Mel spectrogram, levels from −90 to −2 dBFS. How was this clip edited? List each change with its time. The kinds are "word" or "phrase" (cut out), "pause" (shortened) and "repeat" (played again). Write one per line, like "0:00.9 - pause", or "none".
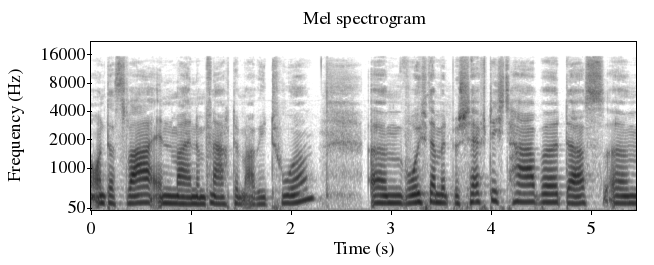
0:01.2 - phrase
0:02.7 - pause
0:03.4 - word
